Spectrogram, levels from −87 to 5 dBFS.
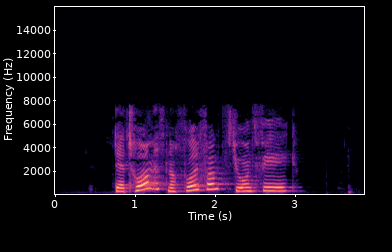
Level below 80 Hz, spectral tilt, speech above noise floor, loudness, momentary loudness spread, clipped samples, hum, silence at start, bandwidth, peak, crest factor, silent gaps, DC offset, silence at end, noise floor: -74 dBFS; -3 dB/octave; 58 dB; -17 LUFS; 9 LU; under 0.1%; none; 0.75 s; 7.8 kHz; -2 dBFS; 16 dB; none; under 0.1%; 1 s; -75 dBFS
